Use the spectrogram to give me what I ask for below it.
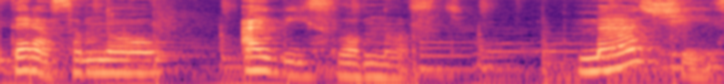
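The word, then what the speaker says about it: ماشي: so mnou aj výslovnosť Máši sa vyslovuje ako také e a a spolu nie je to úplné Máši ani mši znie to niečo ako e a a spolu mši mši ani znamená odchádzam zároveň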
